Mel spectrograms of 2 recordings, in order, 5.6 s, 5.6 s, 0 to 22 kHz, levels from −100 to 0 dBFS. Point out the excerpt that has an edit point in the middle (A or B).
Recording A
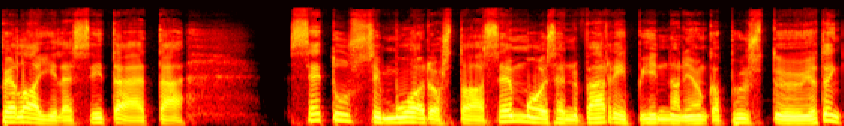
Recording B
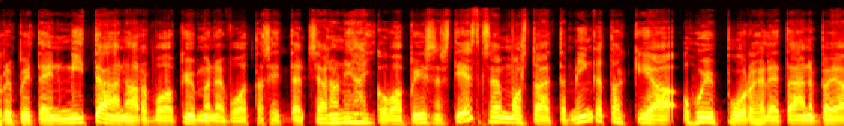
B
